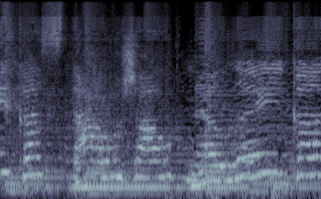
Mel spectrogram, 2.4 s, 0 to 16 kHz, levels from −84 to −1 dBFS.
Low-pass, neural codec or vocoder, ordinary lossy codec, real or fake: 14.4 kHz; none; Opus, 16 kbps; real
